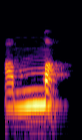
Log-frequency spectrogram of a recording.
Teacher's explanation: in indian languages we do use double consonants like in malayalam we call our mother amma so there is a double consonant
